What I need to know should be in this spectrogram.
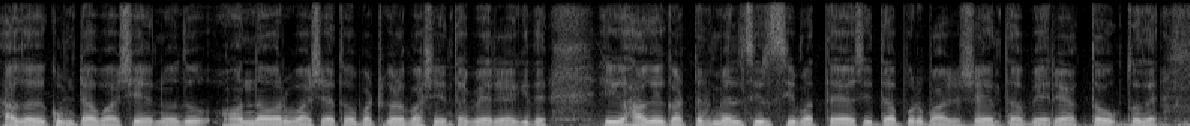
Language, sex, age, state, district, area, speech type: Kannada, male, 18-30, Karnataka, Uttara Kannada, rural, spontaneous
